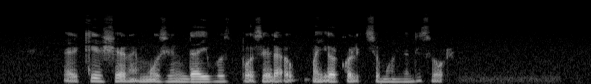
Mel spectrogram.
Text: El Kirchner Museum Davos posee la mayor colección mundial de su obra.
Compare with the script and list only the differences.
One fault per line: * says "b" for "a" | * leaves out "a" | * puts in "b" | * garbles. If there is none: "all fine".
all fine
